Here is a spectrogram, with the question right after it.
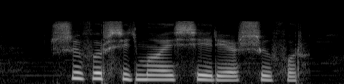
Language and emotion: Russian, neutral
